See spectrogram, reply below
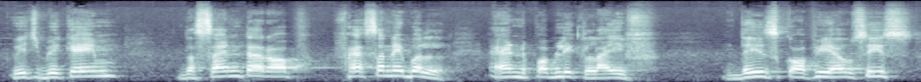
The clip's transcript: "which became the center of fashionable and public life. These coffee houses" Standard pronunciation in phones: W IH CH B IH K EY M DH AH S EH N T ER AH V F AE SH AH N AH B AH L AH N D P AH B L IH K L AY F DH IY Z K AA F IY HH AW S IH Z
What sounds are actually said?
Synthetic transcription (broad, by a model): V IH CH B IH K EY M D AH S EH N T ER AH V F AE S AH N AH B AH L AH N D P AH B L IH K L AY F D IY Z K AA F IY HH AW S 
